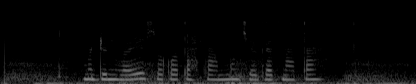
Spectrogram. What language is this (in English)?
Javanese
